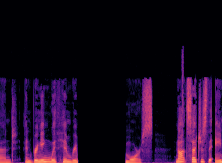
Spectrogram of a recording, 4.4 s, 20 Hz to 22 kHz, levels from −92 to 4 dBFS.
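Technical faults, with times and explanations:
1.55 to 2.52 s, playback stall: the speech halts mid-flow and the output goes silent for about 0.97 s before picking up again. This is likely the player running dry of buffered data or its audio thread being blocked, so nothing reached the output until it recovered. On the waveform it appears as a flat line with abrupt edges. On the spectrogram it is a clean vertical blank band with no decay tail, unlike a natural pause.
3.63 to 3.68 s, wireless microphone noise hit: a brief swish of static, roughly 45 ms long, washes over the speech. The FM radio link from the microphone momentarily faded as reflected signals cancelled, and the receiver's hiss surged up to fill the gap. A spectrogram shows a narrow vertical smear of broadband noise reaching into the upper kHz range. The waveform shows a short burst of ragged, dense energy riding on the speech.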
